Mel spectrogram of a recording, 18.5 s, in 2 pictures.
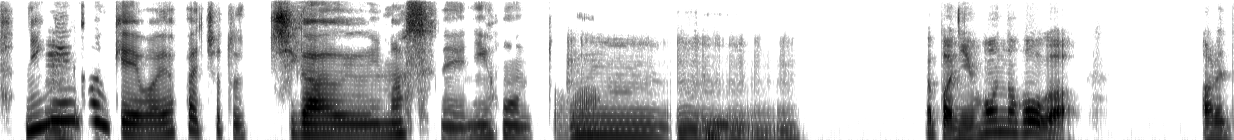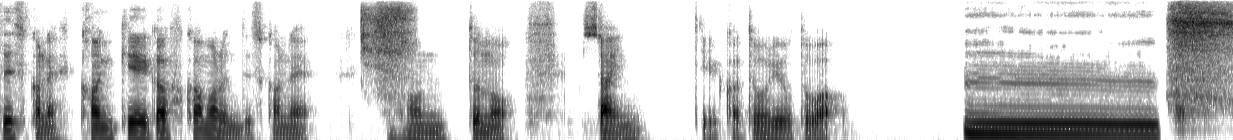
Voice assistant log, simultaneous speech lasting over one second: none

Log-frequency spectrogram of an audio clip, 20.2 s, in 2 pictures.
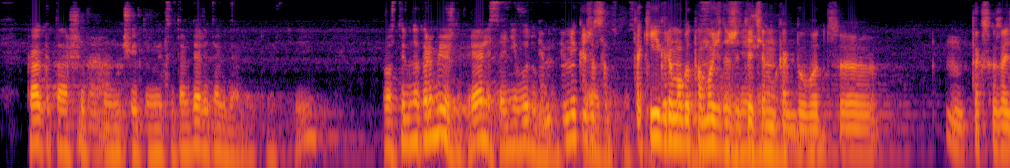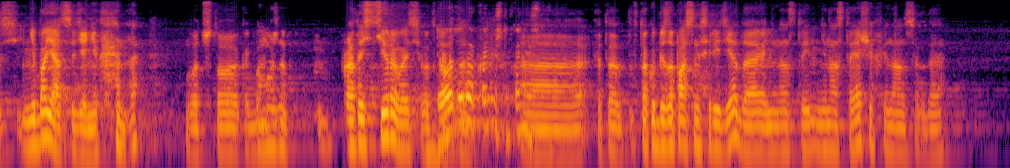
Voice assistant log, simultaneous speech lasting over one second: present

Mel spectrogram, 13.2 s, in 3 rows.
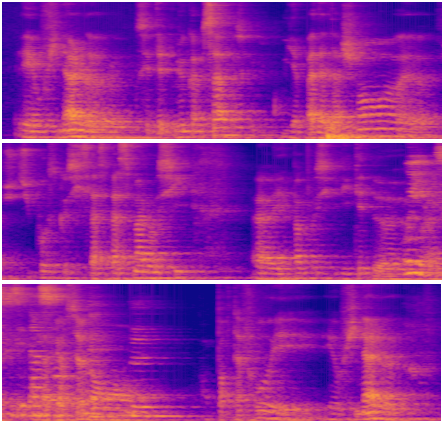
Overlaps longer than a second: present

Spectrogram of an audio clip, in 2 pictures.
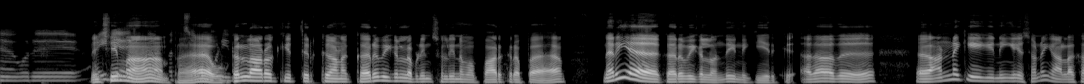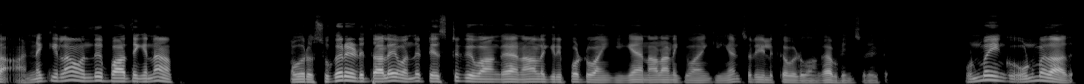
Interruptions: present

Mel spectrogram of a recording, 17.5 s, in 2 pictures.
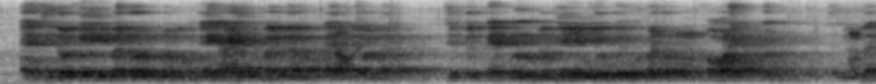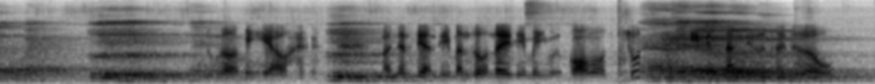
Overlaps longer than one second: present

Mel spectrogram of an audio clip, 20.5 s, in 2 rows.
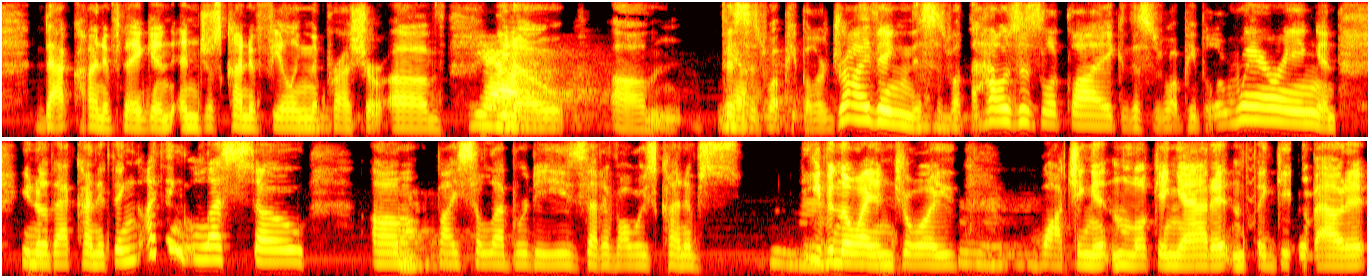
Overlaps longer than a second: none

